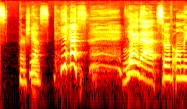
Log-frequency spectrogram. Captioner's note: laugh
